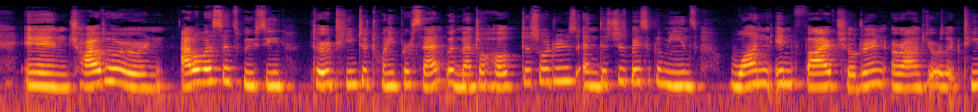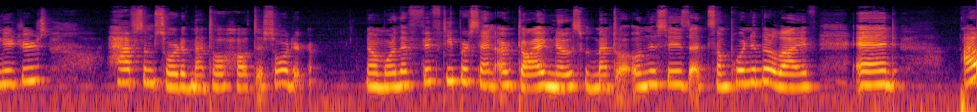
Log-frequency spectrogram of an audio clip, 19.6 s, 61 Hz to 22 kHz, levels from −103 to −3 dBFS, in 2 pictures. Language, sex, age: English, female, 10-29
